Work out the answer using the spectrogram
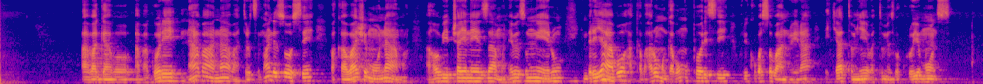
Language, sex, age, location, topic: Kinyarwanda, female, 25-35, Nyagatare, government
